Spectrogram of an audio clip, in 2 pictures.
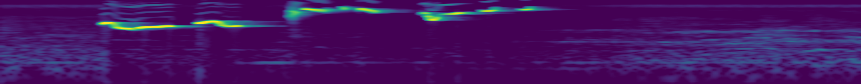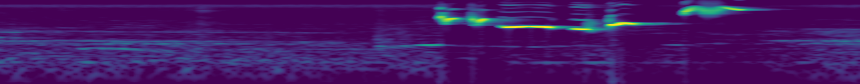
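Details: Orange-headed thrush singing ngeplong in the morning to spur lazy birds: two bursts of loud, rapid whistled phrases with steep downward slurs and bright high notes, separated by about three seconds of quiet.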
